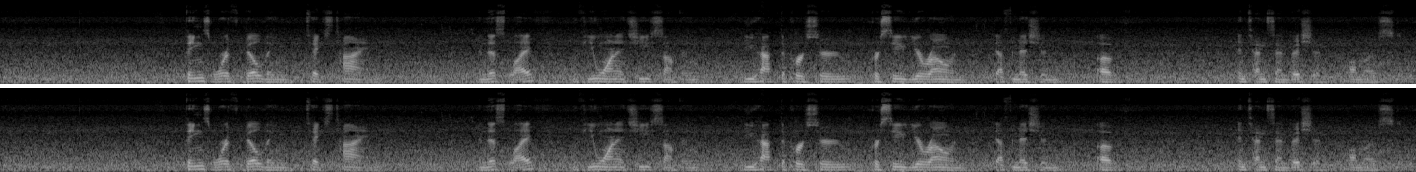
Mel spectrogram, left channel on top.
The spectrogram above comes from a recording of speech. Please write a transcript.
Things worth building takes time. In this life, if you want to achieve something, you have to pursue your own definition of intense ambition, almost.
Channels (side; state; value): both; identical; correlation 1.00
